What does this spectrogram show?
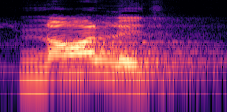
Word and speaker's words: know: इसी तरह से नो, KNOW, नो, नो means क्या होता है, जानना। यहां पे के क्या है, साइलेंट है, क्या है, साइलेंट है।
